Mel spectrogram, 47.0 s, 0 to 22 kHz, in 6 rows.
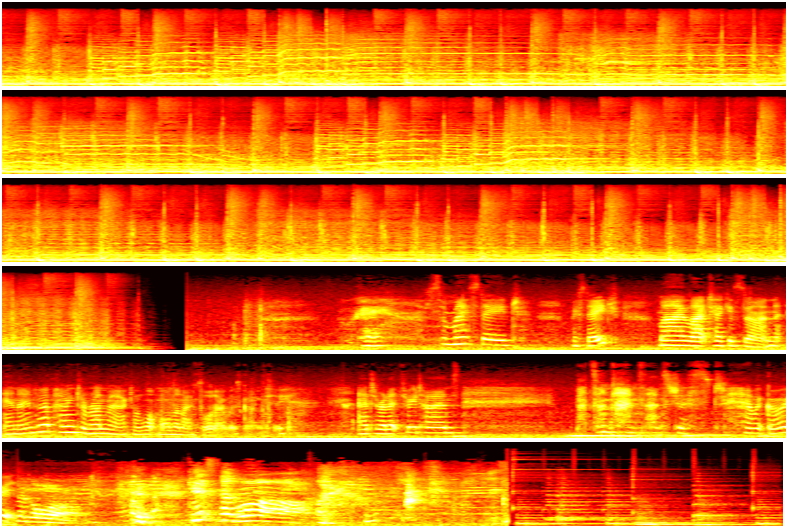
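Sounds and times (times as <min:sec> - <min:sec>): electric guitar lead: 0:00.0 - 0:21.3
bass guitar: 0:00.0 - 0:25.1, 0:36.9 - 0:39.6
drums: 0:00.0 - 0:26.4.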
